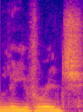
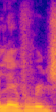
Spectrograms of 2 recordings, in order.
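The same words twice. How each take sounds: First: The word is said with a non-American pronunciation. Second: The word is said with an American pronunciation. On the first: The speaker calls it right. "Or leverage" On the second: The speaker calls it wrong. "That's a very American way of saying leverage"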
